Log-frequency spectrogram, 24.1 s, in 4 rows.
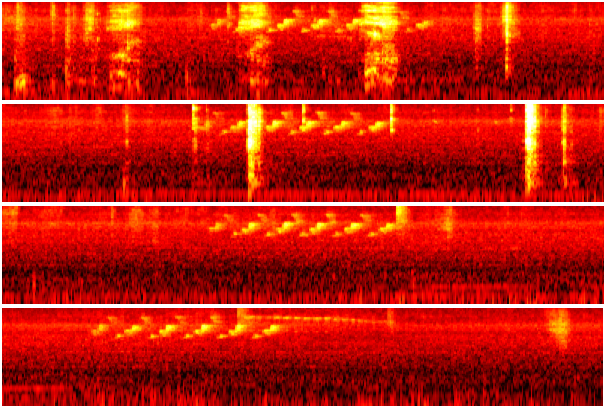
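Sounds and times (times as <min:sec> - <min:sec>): bird chirping: 0:02.0 - 0:04.4, 0:08.0 - 0:10.0, 0:14.0 - 0:16.2, 0:18.9 - 0:22.0.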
